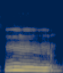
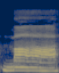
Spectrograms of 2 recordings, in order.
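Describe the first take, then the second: First: The consonant is said alone without a vowel. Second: The consonant is followed by an added vowel. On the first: The speaker calls it right. "M is M" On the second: The speaker calls it wrong. "not ba, ma"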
